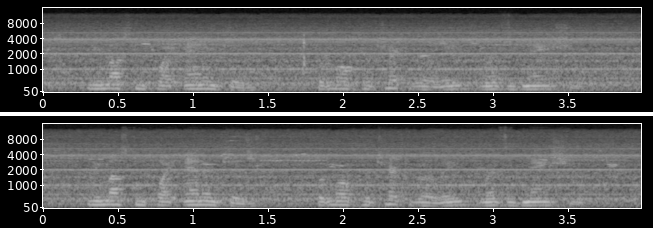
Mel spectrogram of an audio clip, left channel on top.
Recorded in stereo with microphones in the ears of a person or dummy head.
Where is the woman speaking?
20° right (ahead or behind), 1.7 m.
